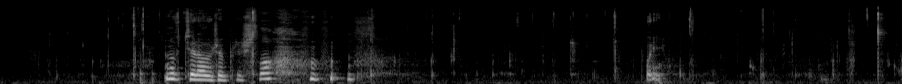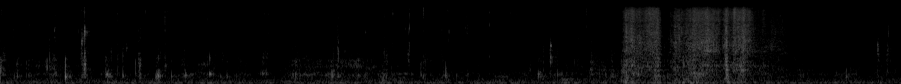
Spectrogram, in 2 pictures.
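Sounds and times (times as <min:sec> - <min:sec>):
chewing: 0:00.2 - 0:01.7, 0:03.6 - 0:15.1
wet mouth clicks: 0:04.3 - 0:11.3.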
